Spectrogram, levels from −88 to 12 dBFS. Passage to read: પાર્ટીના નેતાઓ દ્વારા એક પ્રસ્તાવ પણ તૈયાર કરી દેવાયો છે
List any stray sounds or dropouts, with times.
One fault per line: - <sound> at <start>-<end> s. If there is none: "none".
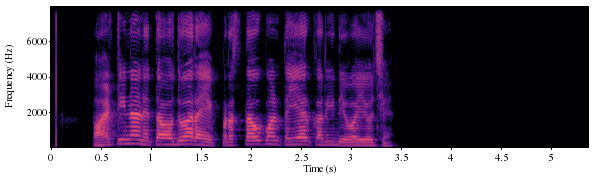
none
